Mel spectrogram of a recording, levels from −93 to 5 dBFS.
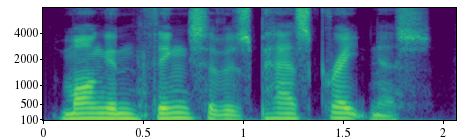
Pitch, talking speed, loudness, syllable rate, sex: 115 Hz, 175 wpm, -17 LUFS, 4.3 syllables/s, male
